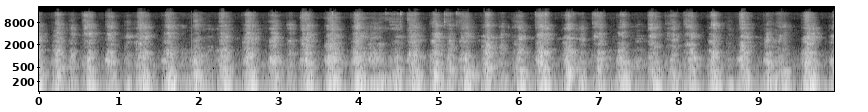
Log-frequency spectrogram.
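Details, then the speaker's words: Freshly built cammed V-twin on initial idle tune, warming toward 180°, idle dropping as temperature rises with only small map corrections; loping uneven potato thump about three beats a second, holding steady; normal idle. "as the engine temperature comes up and we're spot on with the map it's only making small increments changes as it goes along"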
